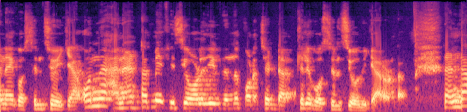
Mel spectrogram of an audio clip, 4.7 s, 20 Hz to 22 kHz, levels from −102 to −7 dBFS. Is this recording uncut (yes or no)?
yes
